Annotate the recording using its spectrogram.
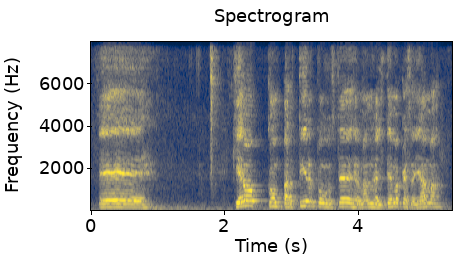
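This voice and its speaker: A man preaching in a church, his voice a little high but mellow and warm. He sits away from the mic, so the room's echo carries every phrase as he speaks steadily and keeps turning to the congregation. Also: slight background noise. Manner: measured, repeated address to the congregation. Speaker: pastor. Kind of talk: sermon. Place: church hall. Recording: echoey church from far off.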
